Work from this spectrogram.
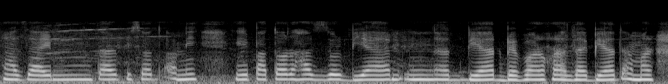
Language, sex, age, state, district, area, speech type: Assamese, female, 18-30, Assam, Barpeta, rural, spontaneous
